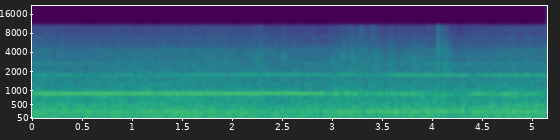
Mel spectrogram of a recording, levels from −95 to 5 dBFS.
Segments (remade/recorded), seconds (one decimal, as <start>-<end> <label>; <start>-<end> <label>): 0.0-5.2 recorded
